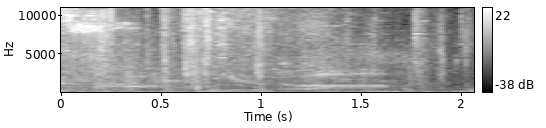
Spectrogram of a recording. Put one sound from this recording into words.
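A revolver fires in a video game.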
